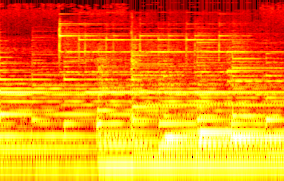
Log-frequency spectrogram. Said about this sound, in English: That jingle sound came from a small silver bell that he wore on his collar. The boy tied it there one day because Rocky was pestering the birds at the feeder and it helped give them a little warning.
